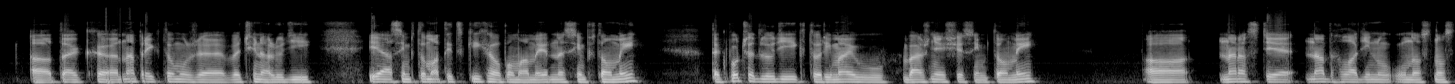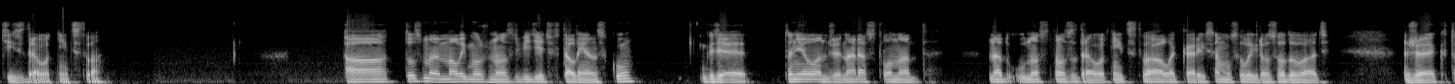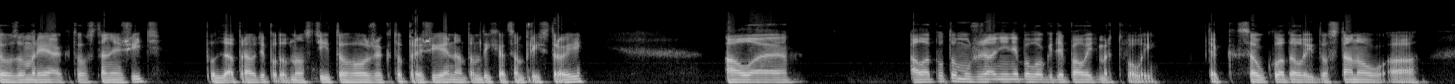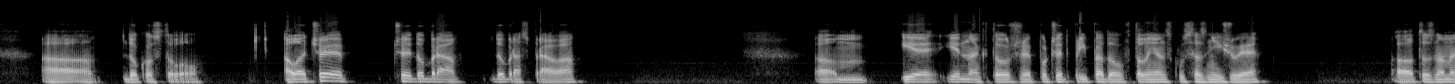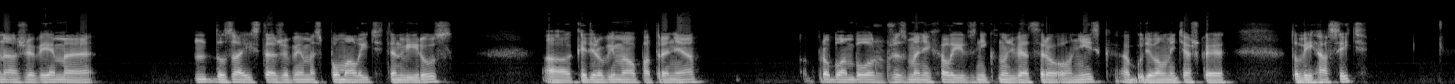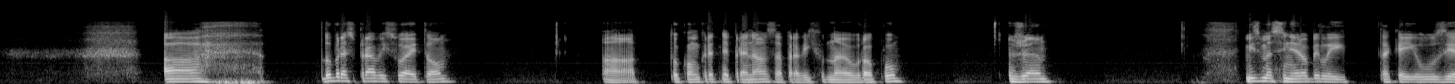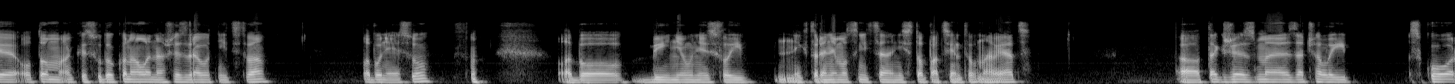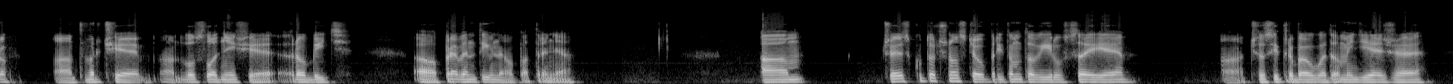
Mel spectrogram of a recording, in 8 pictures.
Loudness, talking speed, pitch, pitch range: -18 LUFS, 100 wpm, 110 Hz, 105-120 Hz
